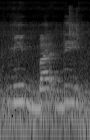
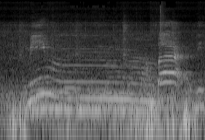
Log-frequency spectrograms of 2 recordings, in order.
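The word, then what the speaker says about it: مِنْ بَعْدِ: Jadi bukan mibadi atau min ba'di, tapi mim ba'di.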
